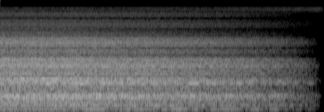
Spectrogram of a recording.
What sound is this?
ah sound, downshifted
